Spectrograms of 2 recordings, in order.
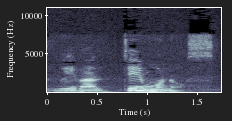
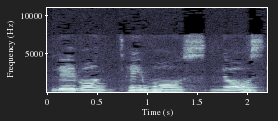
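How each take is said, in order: First: LEVANTÉMONOS as one slow word, no S before "nos"; correct pronunciation demo. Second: LEVANTEMOS NOS as two words, final S kept; wrong pronunciation demo. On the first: Spanish teacher showing how it's said, correct levantémonos. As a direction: stress TÉ in "levantémonos", dropping the middle S. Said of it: "it's levantémonos". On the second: Spanish teacher showing what it's not, mispronounced levantemos nos. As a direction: say "levantemos nos" slowly with the S before "nos". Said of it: "It's not levantemos nos". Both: Shown as a demonstration.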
